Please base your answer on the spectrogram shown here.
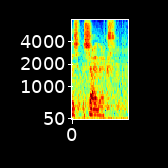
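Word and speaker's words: Shinx: I want the Shinex.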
